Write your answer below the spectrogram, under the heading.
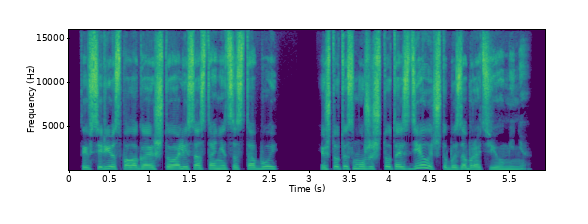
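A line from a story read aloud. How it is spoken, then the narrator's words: Very calm, terrifying voice. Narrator (Russian): Очень спокойно, но до ужаса страшным от этого спокойствия голосом, спросил он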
